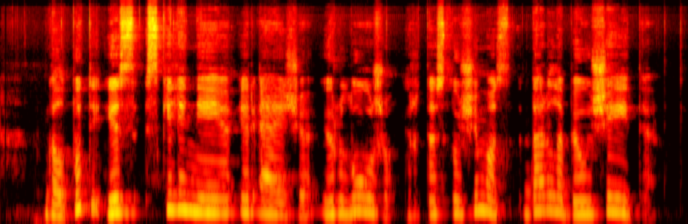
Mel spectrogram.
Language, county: Lithuanian, Vilnius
